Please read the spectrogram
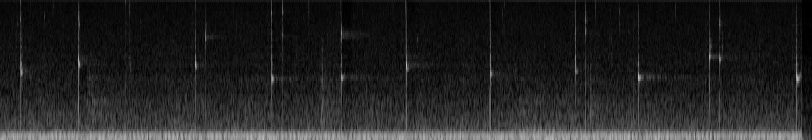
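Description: A steady low hum with irregular sharp clicks over it, roughly one or two a second, each with a brief high ping. It starts and cuts off abruptly.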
